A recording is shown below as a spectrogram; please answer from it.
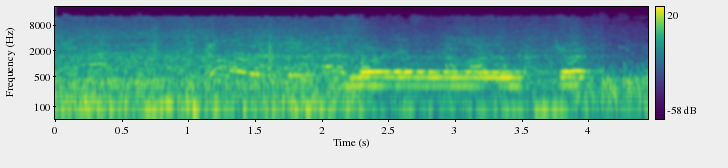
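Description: Steam train's chime whistle blowing one long chord blast, then a short one, over the steady rumble of the train running on the track.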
